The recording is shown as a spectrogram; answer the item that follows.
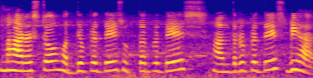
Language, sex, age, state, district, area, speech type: Marathi, female, 30-45, Maharashtra, Nagpur, urban, spontaneous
